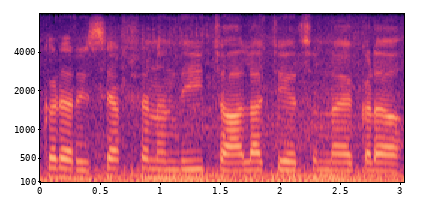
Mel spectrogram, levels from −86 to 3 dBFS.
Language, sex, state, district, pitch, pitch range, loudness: Telugu, male, Andhra Pradesh, Sri Satya Sai, 140 Hz, 95-145 Hz, -14 LUFS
